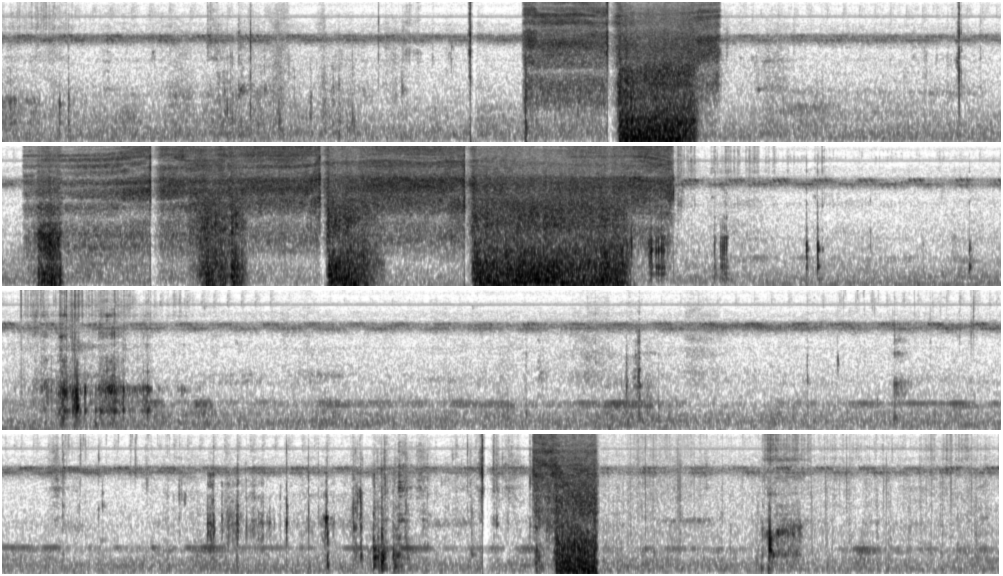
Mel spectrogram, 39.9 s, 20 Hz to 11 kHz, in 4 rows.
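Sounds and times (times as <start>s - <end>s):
insects trilling: 0.0s - 39.9s
loud rushing hiss: 5.2s - 7.3s, 10.2s - 16.9s, 35.2s - 39.9s
small ticks: 16.3s - 18.8s, 36.0s - 39.9s.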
